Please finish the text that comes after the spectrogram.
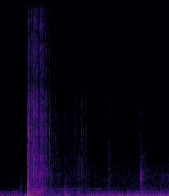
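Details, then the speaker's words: Motorcycle rocked on its center stand gives a sharp metallic clatter from a loose rear license plate rattling against its bolts. "Kamu bisa mendengarnya, kan? Ini menjengkelkan dan kasar."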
